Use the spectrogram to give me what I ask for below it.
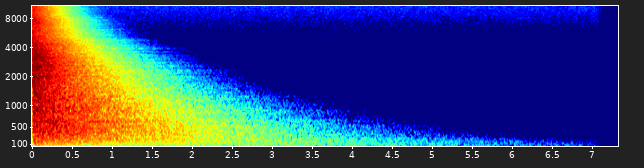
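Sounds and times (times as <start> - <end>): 
EMT 140 plate reverb: 0.0 - 3.3.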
